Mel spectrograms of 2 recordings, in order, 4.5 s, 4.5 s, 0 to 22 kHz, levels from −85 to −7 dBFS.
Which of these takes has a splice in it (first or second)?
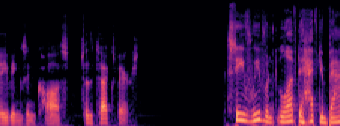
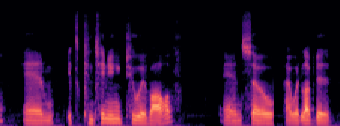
second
